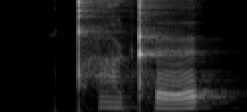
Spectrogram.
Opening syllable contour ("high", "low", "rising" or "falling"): high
